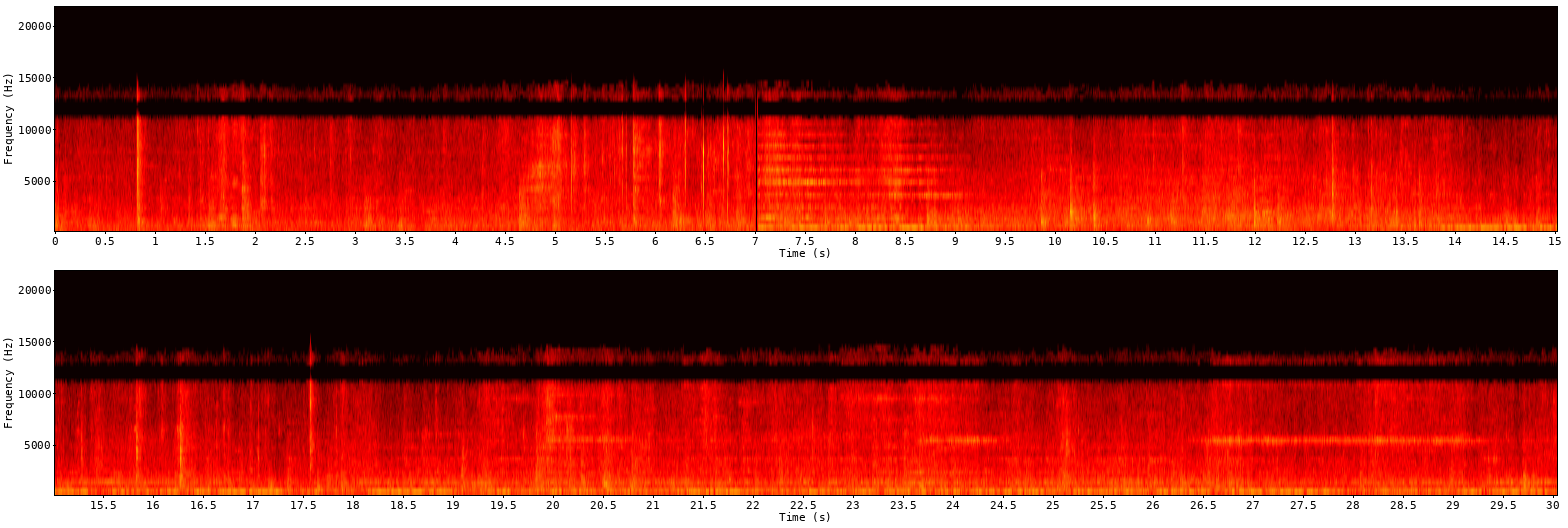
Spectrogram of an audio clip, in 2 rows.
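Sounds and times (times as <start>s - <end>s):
train wheel squeal: 7.0s - 10.6s, 13.0s - 30.0s.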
